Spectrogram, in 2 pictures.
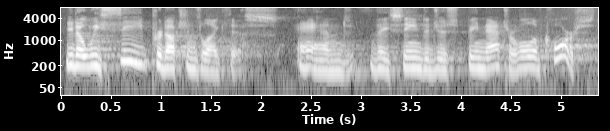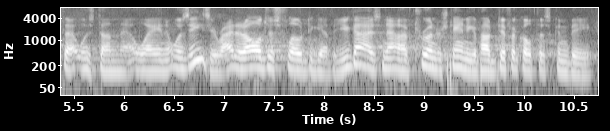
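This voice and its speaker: A man's voice: fairly high pitch, a little fast, few pauses, dark tone. Upbeat man moderating a studio panel. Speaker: instructor and TV anchor hosting a panel. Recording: long studio reverb.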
